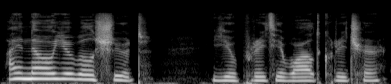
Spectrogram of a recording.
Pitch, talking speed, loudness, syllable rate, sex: 205 Hz, 140 wpm, -16 LUFS, 3.8 syllables/s, female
